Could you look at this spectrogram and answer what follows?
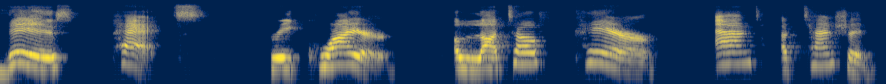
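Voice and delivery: slow model sentence with pauses after each chunk; deliberate teacher's dictation, each chunk falling; phrase-by-phrase drill. Shown as a demonstration. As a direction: say it piece by piece for learners to repeat.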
